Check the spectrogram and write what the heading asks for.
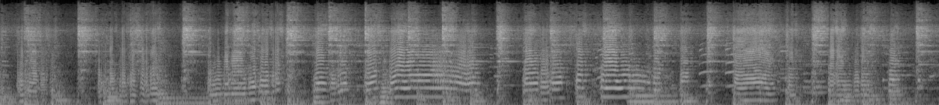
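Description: A traditional jazz band plays an up-tempo tune with a steady beat. The trombone leads with sliding notes over trumpet and clarinet, with banjo and drum keeping time and a brass bass line stepping along underneath.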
